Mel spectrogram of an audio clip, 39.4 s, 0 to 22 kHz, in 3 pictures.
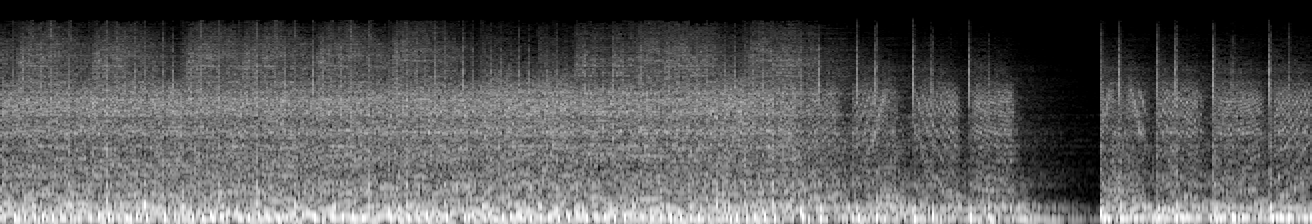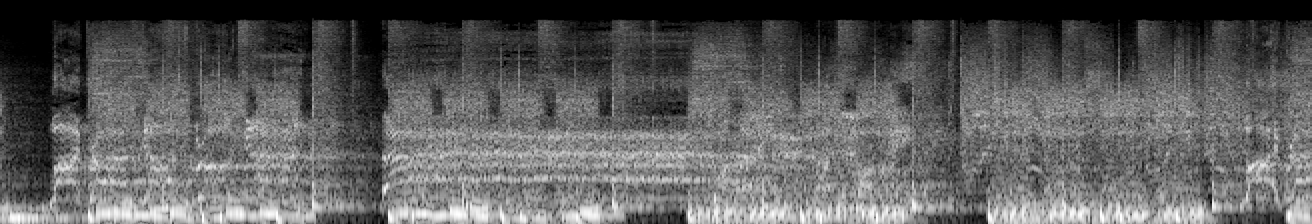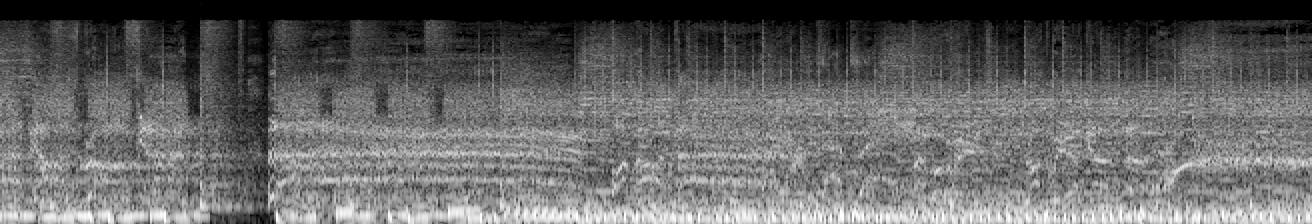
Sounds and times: Angry music: 0.0s - 39.3s
Heavy metal: 0.0s - 39.3s.

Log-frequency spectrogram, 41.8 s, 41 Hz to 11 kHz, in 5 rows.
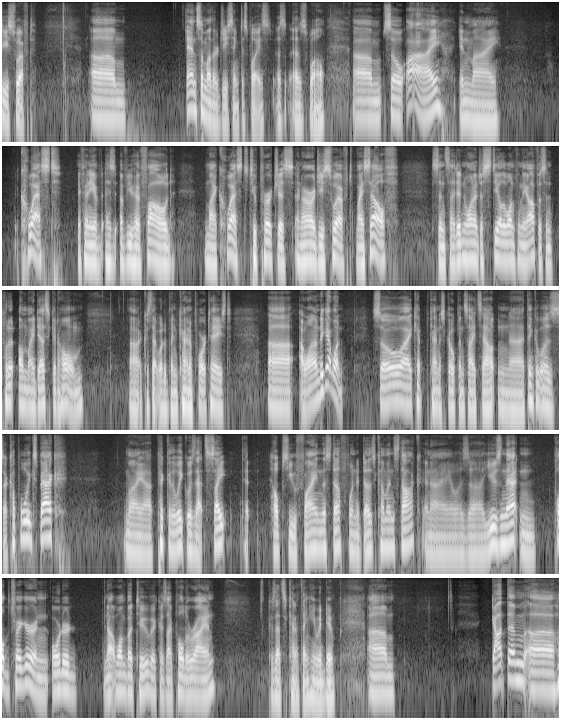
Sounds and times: Speech: 0.0s - 0.6s, 1.3s - 1.9s, 2.8s - 7.5s, 8.6s - 18.0s, 18.6s - 26.1s, 26.9s - 36.7s, 37.3s - 39.4s, 40.8s - 41.7s.

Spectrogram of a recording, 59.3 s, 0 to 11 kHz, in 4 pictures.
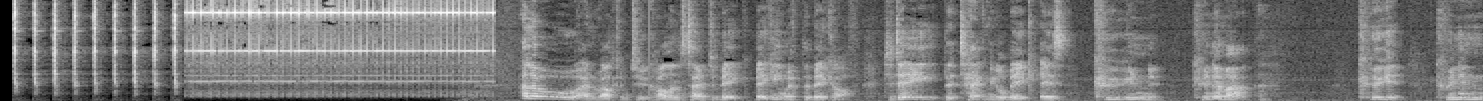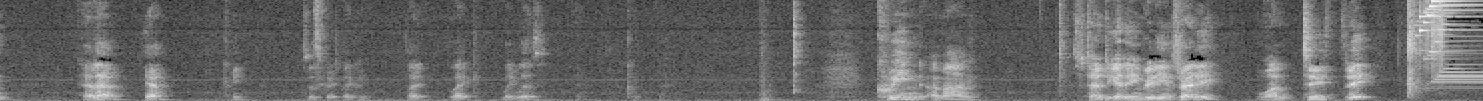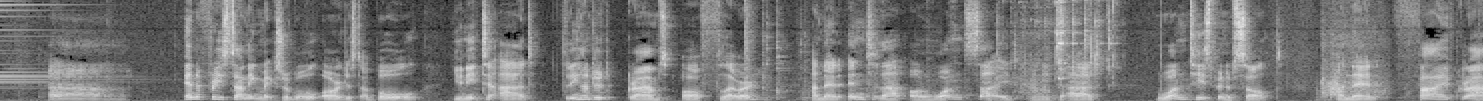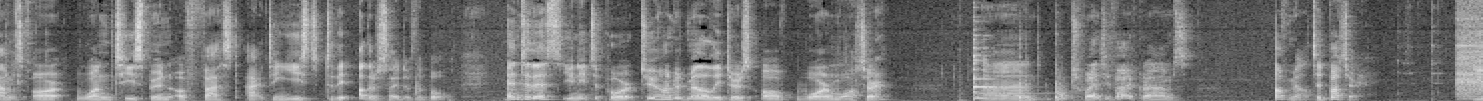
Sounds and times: Speech: 5.2s - 12.8s, 13.6s - 15.0s, 15.6s - 20.3s, 23.6s - 24.7s, 25.5s - 28.6s, 30.2s - 53.5s, 54.4s - 56.4s, 57.2s - 58.2s.

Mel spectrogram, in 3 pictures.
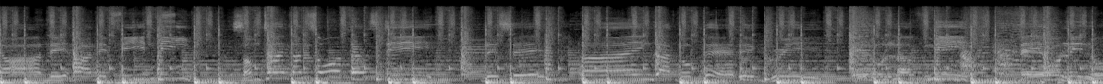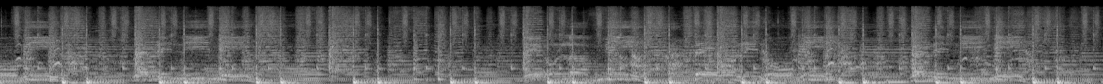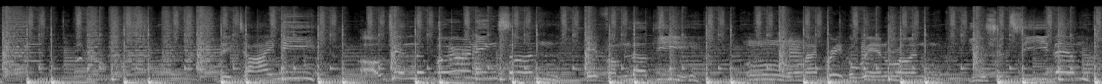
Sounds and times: Funny music: 0.0s - 33.0s.

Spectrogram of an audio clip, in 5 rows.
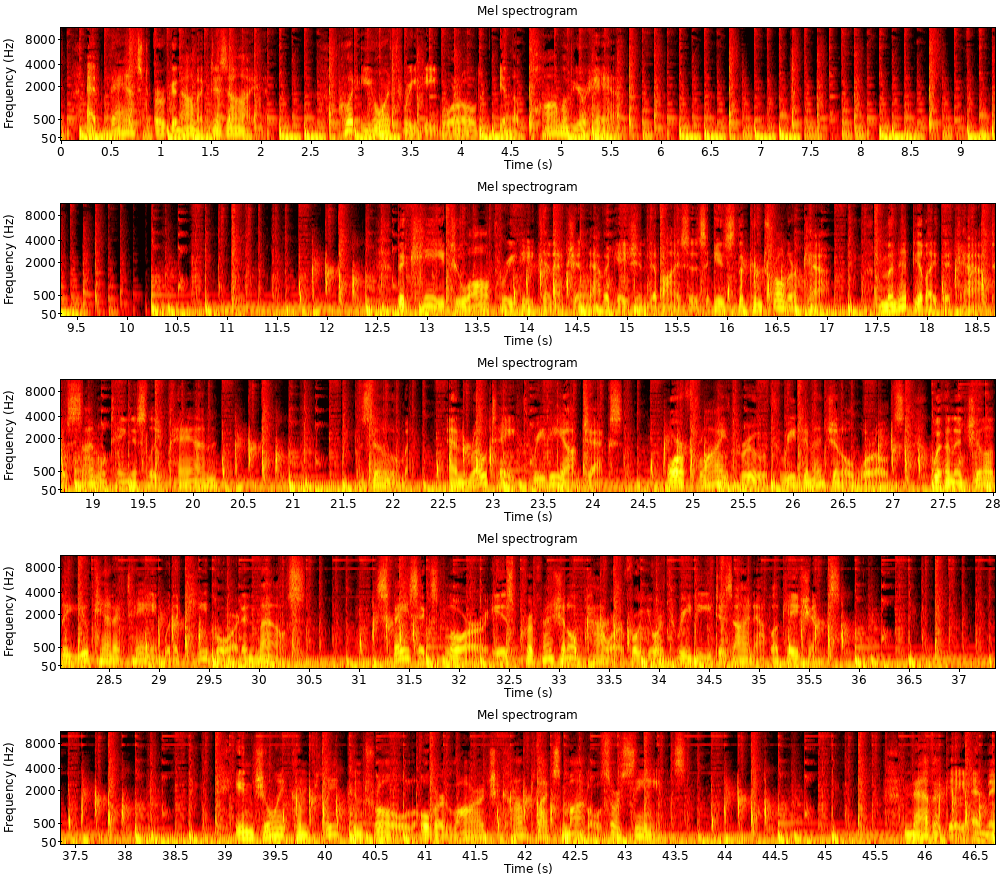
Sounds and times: Music: 0.0s - 46.7s
Speech: 0.2s - 2.1s, 2.8s - 5.7s, 12.7s - 20.2s, 21.6s - 30.5s, 31.2s - 35.8s, 39.0s - 43.6s, 45.7s - 46.7s.

